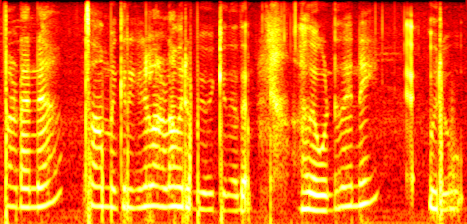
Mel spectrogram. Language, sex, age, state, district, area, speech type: Malayalam, female, 18-30, Kerala, Thrissur, rural, spontaneous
